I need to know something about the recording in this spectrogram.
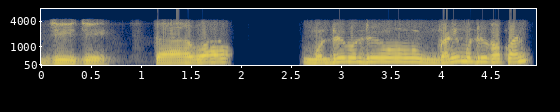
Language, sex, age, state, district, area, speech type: Sindhi, male, 30-45, Madhya Pradesh, Katni, rural, conversation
